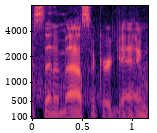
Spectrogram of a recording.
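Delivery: ordinary talk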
